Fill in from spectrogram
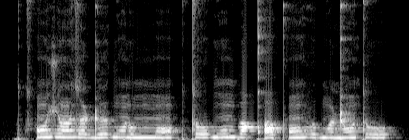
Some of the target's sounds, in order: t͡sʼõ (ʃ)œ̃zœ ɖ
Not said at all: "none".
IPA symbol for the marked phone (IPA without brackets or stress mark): ʒ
